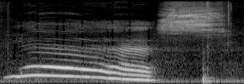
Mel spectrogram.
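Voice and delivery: modeled yes. Shown as a demonstration.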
